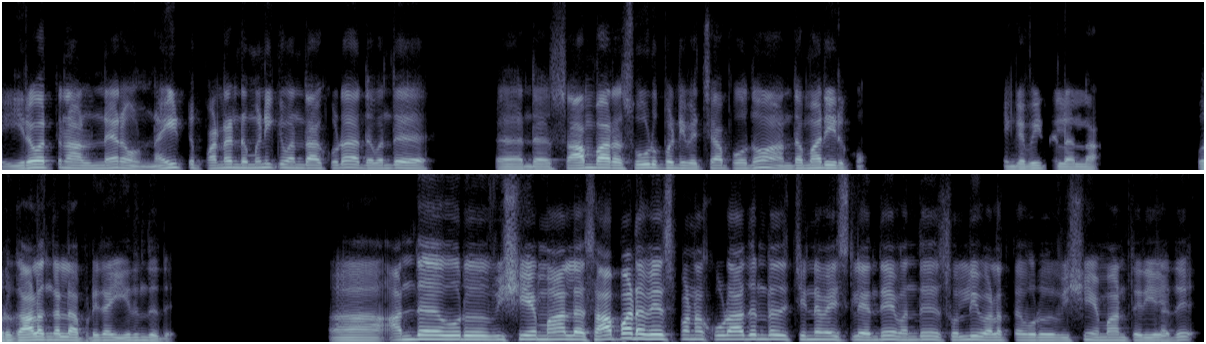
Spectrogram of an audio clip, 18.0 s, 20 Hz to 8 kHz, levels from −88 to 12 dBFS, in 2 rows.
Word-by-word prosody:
24 150 Hz, -2 st, +1 dB
மண் 130 Hz, +2 st, -6 dB
நேரம், 140 Hz, -7 st, -1 dB
நைட்டு 155 Hz, +5 st, -1 dB
12 150 Hz, +2 st, 0 dB
மணிக்கு 160 Hz, +1 st, -3 dB
வந்தா 145 Hz, 0 st, 0 dB
கூட 145 Hz, +2 st, -4 dB
அத 130 Hz, -4 st, -5 dB
வந்து 145 Hz, +4 st, -1 dB, 0.8 s
ஆ -, -, -2 dB
அந்த 105 Hz, 0 st, -3 dB, 0.2 s
சாம்பார 150 Hz, +4 st, +4 dB
சூடு 155 Hz, +1 st, 0 dB
பண்ணி 135 Hz, -1 st, -1 dB
வச்சா 120 Hz, +4 st, -4 dB
போதும். 150 Hz, +6 st, -2 dB
அந்த 120 Hz, +2 st, -4 dB
மாரி 145 Hz, 0 st, +2 dB
இருக்கும். 120 Hz, -6 st, -9 dB, 1.1 s
எங்க 110 Hz, +2 st, -3 dB
வீட்டுலலாம். 110 Hz, -3 st, -4 dB, 0.7 s
ஒரு 120 Hz, -, +1 dB
காலங்கள்ல 145 Hz, 0 st, +5 dB
அப்படி 115 Hz, +4 st, -4 dB
தான் 130 Hz, -3 st, 0 dB
இருந்தது. 130 Hz, -5 st, -3 dB, 1.3 s
ஆ, -, -, -2 dB, 0.4 s
அந்த 165 Hz, +5 st, +1 dB, 0.2 s
ஒரு 175 Hz, -1 st, +3 dB, 0.2 s
விஷயமா 175 Hz, +1 st, +2 dB
இல்ல 175 Hz, -1 st, +4 dB
சாப்பாட 215 Hz, +6 st, +6 dB
வேஸ்ட் 200 Hz, -2 st, +3 dB
பண்ணக்கூடாதுன்றது, 185 Hz, 0 st, 0 dB
சின்ன 170 Hz, 0 st, -2 dB
வயசுலருந்தே 160 Hz, +1 st, -1 dB
வந்து 150 Hz, +2 st, -4 dB, 0.2 s
சொல்லி 155 Hz, +2 st, -1 dB
வளத்த 140 Hz, -1 st, -2 dB
ஒரு 135 Hz, 0 st, -1 dB, 0.2 s
விஷயமான்னு 140 Hz, 0 st, -4 dB
தெரியாது. 125 Hz, +2 st, -2 dB
145 Hz, 145 wpm, -24 LUFS, 130-165 Hz, 1.3 s, சாப்பாட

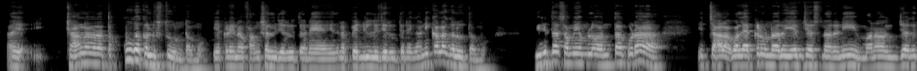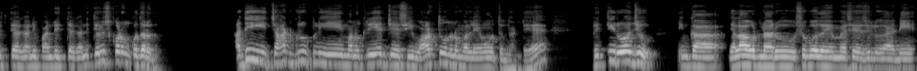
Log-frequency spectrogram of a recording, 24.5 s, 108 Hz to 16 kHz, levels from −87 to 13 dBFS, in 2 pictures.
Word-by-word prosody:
అయ్ 145 Hz, -2 st, +1 dB, 0.6 s
చాలా 185 Hz, +6 st, +1 dB, 0.3 s
తక్కువగా 245 Hz, +9 st, +3 dB
కలుస్తూ 165 Hz, -1 st, +1 dB
ఉంటాము. 120 Hz, -1 st, -6 dB, 0.2 s
ఎక్కడైనా 145 Hz, 0 st, -1 dB
ఫంక్షన్‌లు 145 Hz, +2 st, -1 dB
జరుగుతేనే, 135 Hz, -1 st, -2 dB, 0.2 s
ఏదైనా 140 Hz, +1 st, -3 dB
పెళ్ళిళ్ళు 145 Hz, 0 st, +3 dB
జరుగుతేనే, 140 Hz, 0 st, -1 dB
గాని 175 Hz, +5 st, -2 dB
కలవగలుగుతాము. 155 Hz, -, +1 dB, 0.7 s
మిగతా 205 Hz, +4 st, +2 dB
సమయంలో 185 Hz, -1 st, -1 dB
అంతా 170 Hz, +4 st, -1 dB
కూడా 215 Hz, +4 st, +2 dB, 0.9 s
చాలా -, -, +5 dB
వాళ్ళు 160 Hz, 0 st, +5 dB
ఎక్కడ 180 Hz, +2 st, -1 dB
ఉన్నారు? 160 Hz, 0 st, +4 dB
ఏం 165 Hz, -, +2 dB
చేస్తున్నారు 160 Hz, -2 st, 0 dB
అని 165 Hz, +2 st, 0 dB, 0.2 s
మన 140 Hz, +1 st, -1 dB, 0.3 s
ఉద్యోగరీత్యా 155 Hz, 0 st, -1 dB
గాని, 150 Hz, 0 st, -2 dB
పని 145 Hz, 0 st, -2 dB
రీత్యా 145 Hz, 0 st, -5 dB
గాని 155 Hz, +3 st, -4 dB
తెలుసుకోవడం 215 Hz, -1 st, -1 dB
కుదరదు. 150 Hz, -7 st, +1 dB, 1.1 s
అదే 250 Hz, +10 st, -1 dB, 0.2 s
ఈ -, -, -1 dB, 0.2 s
చాట్ 200 Hz, +1 st, -2 dB
గ్రూప్‌ని 200 Hz, -3 st, -5 dB, 0.3 s
మనం 160 Hz, -1 st, -2 dB
క్రియేట్ 175 Hz, +1 st, -1 dB
చేసి 160 Hz, -2 st, -2 dB
వాడుతూ 170 Hz, +5 st, -1 dB
ఉండడం 160 Hz, -3 st, -3 dB
వల్ల 140 Hz, 0 st, -2 dB
ఏమవుతుందంటే, 120 Hz, -5 st, -6 dB, 0.9 s
ప్రతిరోజు 210 Hz, +4 st, +4 dB, 0.5 s
ఇంకా 155 Hz, -1 st, +2 dB, 0.5 s
ఎలా 165 Hz, +2 st, +8 dB
ఉన్నారు? 150 Hz, -1 st, +3 dB, 0.2 s
శుభోదయం 155 Hz, -2 st, +3 dB
మెసేజ్‌లు 135 Hz, -2 st, -4 dB
గాని 130 Hz, +1 st, -3 dB
155 Hz, 125 wpm, -23 LUFS, 145-175 Hz, 1.1 s, ఎలా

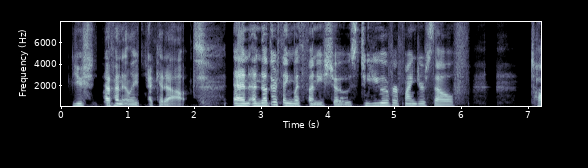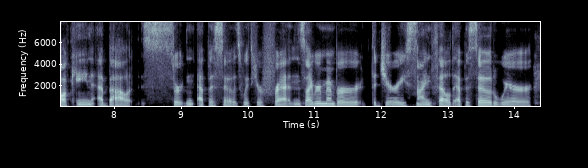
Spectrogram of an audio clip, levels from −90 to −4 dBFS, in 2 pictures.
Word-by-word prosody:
You 170 Hz, +1 st, -1 dB
should -, -, -1 dB
definitely 160 Hz, -4 st, +3 dB
check -, -, -3 dB
it -, -, -1 dB
out. -, -, 0 dB, 0.4 s
And 175 Hz, 0 st, +9 dB
another 210 Hz, +6 st, +4 dB
thing 200 Hz, -5 st, +1 dB
with 165 Hz, -2 st, 0 dB
funny 150 Hz, -3 st, 0 dB
shows 145 Hz, +2 st, +2 dB
do 185 Hz, -2 st, -3 dB
you 190 Hz, +4 st, -1 dB
ever 210 Hz, 0 st, -1 dB
find 170 Hz, -2 st, -1 dB
yourself 150 Hz, -3 st, -1 dB, 0.9 s
talking 150 Hz, -2 st, -2 dB
about 140 Hz, -1 st, -2 dB, 0.2 s
certain 155 Hz, -1 st, 0 dB
episodes 140 Hz, +1 st, -2 dB
with 140 Hz, -, -9 dB
your 140 Hz, -1 st, -9 dB
friends? 145 Hz, +3 st, -2 dB
I 150 Hz, -, +4 dB
remember 160 Hz, -2 st, -2 dB
the 150 Hz, -, -6 dB
Jerry 145 Hz, +1 st, -3 dB
Seinfeld 145 Hz, +3 st, 0 dB
episode 160 Hz, +2 st, 0 dB
where 140 Hz, -, -5 dB
155 Hz, 130 wpm, -24 LUFS, 145-170 Hz, 0.9 s, And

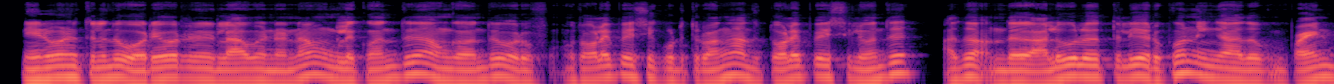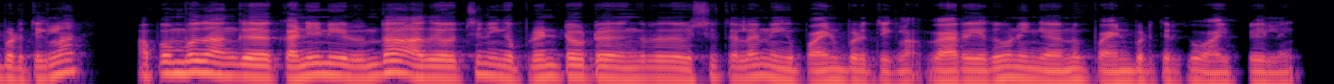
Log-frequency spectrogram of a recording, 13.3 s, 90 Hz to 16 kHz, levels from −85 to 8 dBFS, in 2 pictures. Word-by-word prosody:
நிறுவனத்துலருந்து 130 Hz, +1 st, +3 dB
ஒரே 120 Hz, +3 st, +3 dB
ஒரு 130 Hz, -2 st, 0 dB
லாபம் 115 Hz, +1 st, +2 dB
என்னன்னா, 110 Hz, +8 st, 0 dB
உங்களுக்கு 115 Hz, -4 st, 0 dB
வந்து 135 Hz, +7 st, -2 dB
அவுங்க 120 Hz, -7 st, 0 dB
வந்து 130 Hz, +6 st, -1 dB
ஒரு 110 Hz, -, 0 dB
ஃப் -, -, -21 dB, 0.2 s
தொலைபேசி 140 Hz, +3 st, 0 dB
குடுத்துருவாங்க. 115 Hz, +4 st, -2 dB
அந்த 120 Hz, -6 st, -5 dB
தொலைபேசியில 135 Hz, -1 st, 0 dB
வந்து 170 Hz, +8 st, 0 dB, 0.2 s
அதுவும் 145 Hz, -3 st, +1 dB
அந்த 110 Hz, 0 st, +1 dB
அலுவலகத்திலேயே 145 Hz, +3 st, +3 dB
இருக்கும். 175 Hz, +1 st, -1 dB
நீங்க 135 Hz, -5 st, +1 dB
அதப் 110 Hz, -1 st, -1 dB
பயன்படுத்திக்கலாம். 135 Hz, -, +1 dB, 0.3 s
அப்பம்போது 180 Hz, +2 st, +2 dB
அங்க 155 Hz, -1 st, +1 dB, 0.2 s
கணினி 160 Hz, +4 st, +2 dB
இருந்தா, 145 Hz, +8 st, +1 dB
அத 135 Hz, -, +2 dB
வச்சு 145 Hz, +6 st, -6 dB
நீங்க 135 Hz, -3 st, -2 dB
பிரிண்ட் 140 Hz, +2 st, 0 dB
அவுட்ங்கிற 130 Hz, -2 st, -1 dB
விஷயத்தல்லாம் 135 Hz, +4 st, -4 dB
நீங்கப் 115 Hz, -3 st, -4 dB
பயன்படுத்திக்கலாம். 105 Hz, -2 st, -3 dB
வேற 110 Hz, -, +2 dB
எதுவும் 130 Hz, +3 st, -1 dB
நீங்க 115 Hz, -3 st, -2 dB
வந்து 115 Hz, +1 st, -4 dB
பயன்படுத்தறதுக்கு 105 Hz, +1 st, -4 dB
வாய்ப்பே 95 Hz, +2 st, -5 dB
இல்லைங்க. 95 Hz, +4 st, -9 dB
130 Hz, 190 wpm, -24 LUFS, 115-145 Hz, 0.3 s, நிறுவனத்துலருந்து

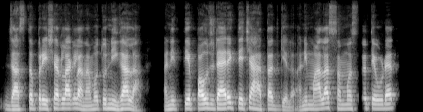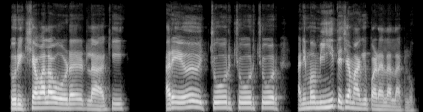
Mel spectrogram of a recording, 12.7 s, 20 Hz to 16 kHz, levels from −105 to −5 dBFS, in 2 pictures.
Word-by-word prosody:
जास्त 120 Hz, +3 st, +1 dB
प्रेशर 145 Hz, +1 st, +2 dB
लागला 150 Hz, -2 st, +3 dB
ना 115 Hz, 0 st, -4 dB
मग 135 Hz, +3 st, -5 dB
तो 150 Hz, -, 0 dB
निघाला. 140 Hz, 0 st, +2 dB, 0.4 s
आणि 135 Hz, +3 st, -5 dB
ते 150 Hz, -, +5 dB
पाउच 145 Hz, 0 st, +4 dB
डायरेक्ट 160 Hz, +3 st, +6 dB
त्याच्या 150 Hz, -1 st, +1 dB
हातात 130 Hz, -3 st, -1 dB
गेलं. 95 Hz, -3 st, -8 dB
आणि 125 Hz, +5 st, -8 dB
मला 145 Hz, +5 st, +2 dB
समजतं 145 Hz, -1 st, -8 dB
तेवढ्यात 145 Hz, +1 st, +1 dB, 0.6 s
तो 150 Hz, -, +4 dB
रिक्षावाला 165 Hz, +4 st, +4 dB
ओरडला 150 Hz, -6 st, +1 dB
की, 150 Hz, -1 st, -8 dB, 0.7 s
"अरे 170 Hz, -1 st, +2 dB
ओय, 190 Hz, -1 st, 0 dB, 0.2 s
चोर! 175 Hz, 0 st, -1 dB
चोर! 170 Hz, -1 st, -2 dB
चोर!" 170 Hz, -2 st, -2 dB, 0.3 s
आणि 155 Hz, -, -3 dB
मग 170 Hz, +1 st, 0 dB
मीही 185 Hz, +4 st, 0 dB
त्याच्या 185 Hz, -1 st, +1 dB
मागे 155 Hz, -3 st, -1 dB
पळायला 120 Hz, -3 st, -2 dB
लागलो. 95 Hz, -4 st, -11 dB
150 Hz, 160 wpm, -22 LUFS, 135-165 Hz, 0.7 s, डायरेक्ट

